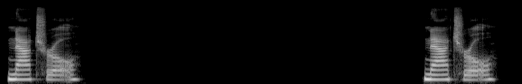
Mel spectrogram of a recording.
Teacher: The middle oo sound is very weak. It almost becomes nral.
